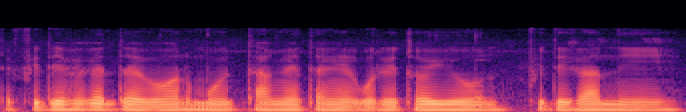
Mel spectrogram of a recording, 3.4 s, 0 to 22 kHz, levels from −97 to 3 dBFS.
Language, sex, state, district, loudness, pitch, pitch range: Chakma, male, Tripura, West Tripura, -16 LUFS, 95 Hz, 95-100 Hz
